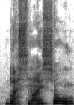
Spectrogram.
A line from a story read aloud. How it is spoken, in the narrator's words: cried the doctor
